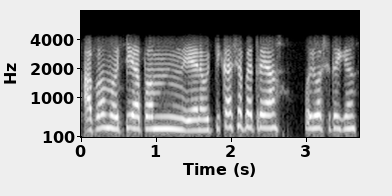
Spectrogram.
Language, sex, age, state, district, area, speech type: Malayalam, female, 18-30, Kerala, Kozhikode, rural, conversation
